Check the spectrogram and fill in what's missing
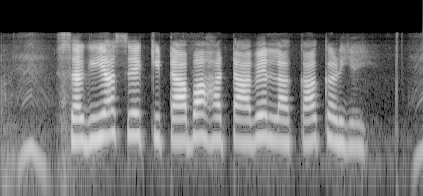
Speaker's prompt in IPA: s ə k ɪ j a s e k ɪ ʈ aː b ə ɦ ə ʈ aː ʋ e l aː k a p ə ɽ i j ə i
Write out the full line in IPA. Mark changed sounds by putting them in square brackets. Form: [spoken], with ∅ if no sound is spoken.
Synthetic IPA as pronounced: s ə [ɡ] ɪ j a s e k ɪ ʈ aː b [a] ɦ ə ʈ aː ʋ e l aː k a [k] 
